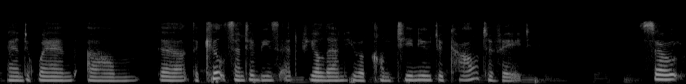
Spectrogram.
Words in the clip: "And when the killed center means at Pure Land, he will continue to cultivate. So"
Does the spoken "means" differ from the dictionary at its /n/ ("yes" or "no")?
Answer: yes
